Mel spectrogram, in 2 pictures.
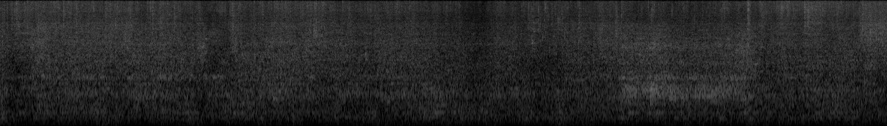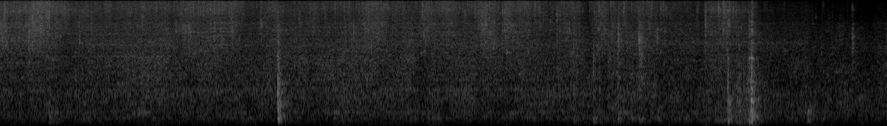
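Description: Water running steadily from a sink tap while the sink is rinsed out, with one sharp knock about two-thirds of the way through and a few clatters near the end as the water stops.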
